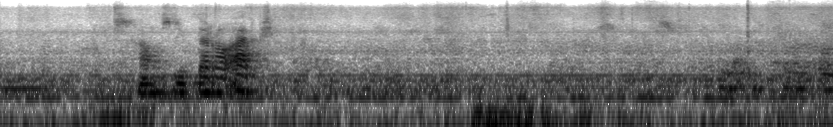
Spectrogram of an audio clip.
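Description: Fabric rustles as a woman handles and folds it.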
